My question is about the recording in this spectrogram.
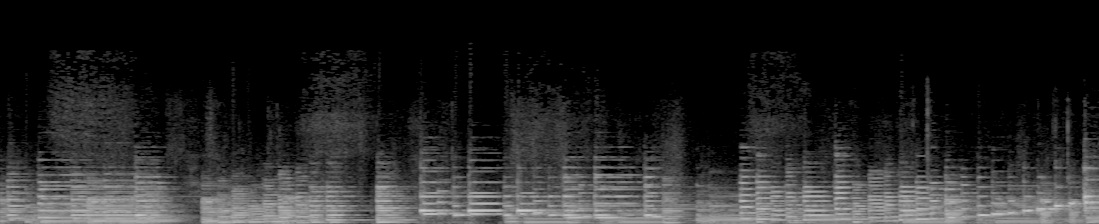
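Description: Three player grand pianos (a Steinway Model L, a Samick and a Pramberger) playing streamed music together on their own, with the Pramberger turned up. The chords and runs break off briefly about two seconds in and again a little later.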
